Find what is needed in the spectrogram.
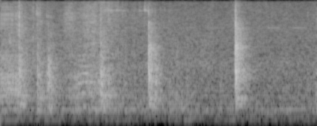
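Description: A few scattered light clicks and ticks of small plastic doll accessories being handled in a hard plastic organizer case.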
